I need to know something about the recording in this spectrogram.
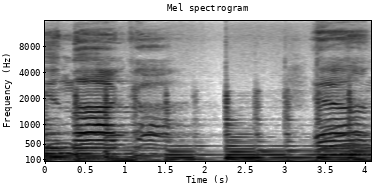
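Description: Live music: cello with keyboard accompaniment and women singing. There are two sung phrases, one at the start and one near the end, with held instrumental notes between them.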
